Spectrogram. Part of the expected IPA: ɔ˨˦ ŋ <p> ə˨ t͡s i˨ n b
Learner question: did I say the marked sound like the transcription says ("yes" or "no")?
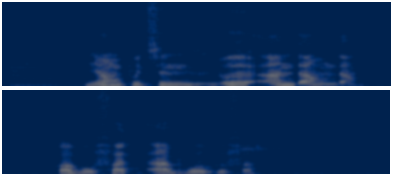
yes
